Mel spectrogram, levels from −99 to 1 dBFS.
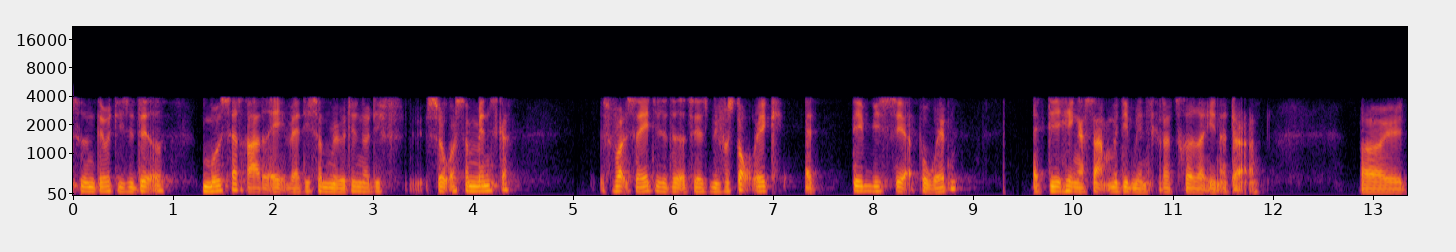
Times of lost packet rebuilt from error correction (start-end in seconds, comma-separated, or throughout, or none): none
